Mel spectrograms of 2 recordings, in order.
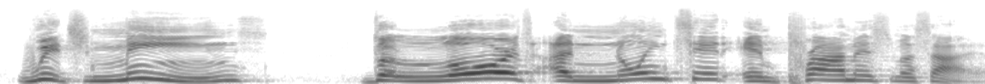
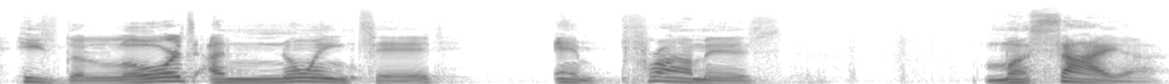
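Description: First: It is said at normal speed. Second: It is said slowly and deliberately.

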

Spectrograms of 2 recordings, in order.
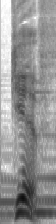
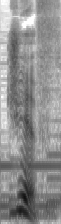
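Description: First: The word begins with a hard G sound. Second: The word begins with a soft G sound. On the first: It follows the sound of graphics. "since the word graphics has a hard G, the word should be pronounced GIF" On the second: It follows the creator's choice. "claims it's pronounced GIF"

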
